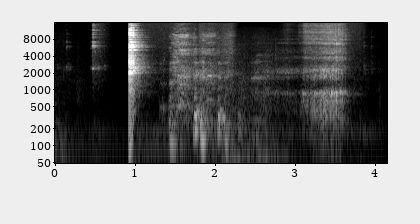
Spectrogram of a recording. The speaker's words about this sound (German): Ah, jetzt hört ihr auf, wie asozial wir Kaffee trinken.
